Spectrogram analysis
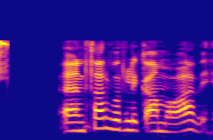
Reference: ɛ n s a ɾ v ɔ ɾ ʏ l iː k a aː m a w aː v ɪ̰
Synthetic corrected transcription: ɛ n θ a ɾ v ɔ ɾ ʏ l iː k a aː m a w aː v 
